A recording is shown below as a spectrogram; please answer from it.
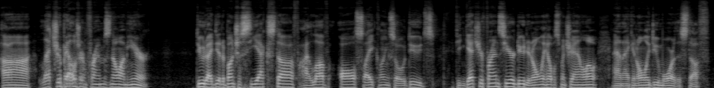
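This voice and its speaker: A man's voice: lowish voice, fairly quick. A middle-aged man casually commenting on a bike race live and chatting with viewers, laid-back and saying "dude" a lot. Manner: laid-back, says "dude" often, reads chat aloud.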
